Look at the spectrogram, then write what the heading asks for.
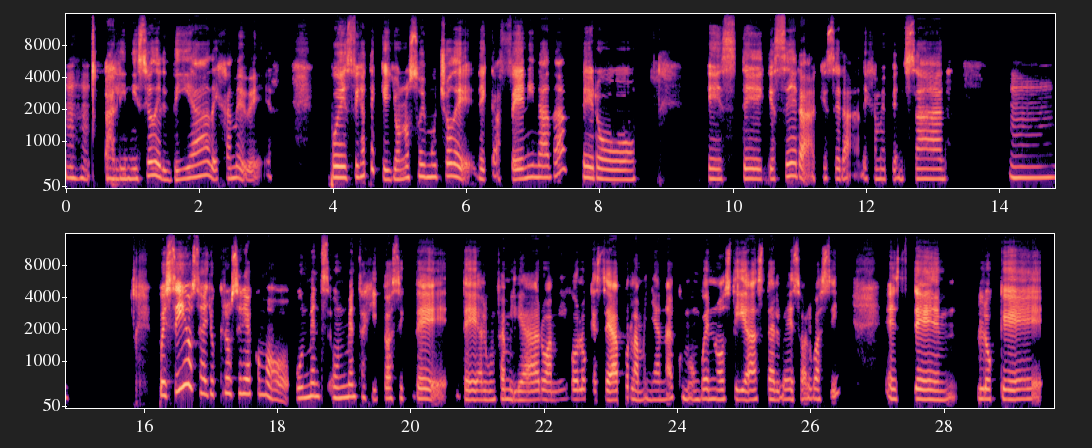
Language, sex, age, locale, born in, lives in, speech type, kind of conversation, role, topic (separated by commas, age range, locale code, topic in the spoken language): Spanish, female, 30-34, es-US, United States, United States, conversation, unstructured, none, ¿Qué es lo que te hace sonreír en un día normal?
